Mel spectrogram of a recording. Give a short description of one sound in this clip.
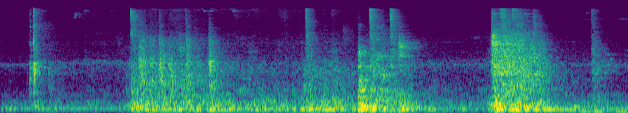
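An elevator car starts moving with a loud rumbling whir.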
